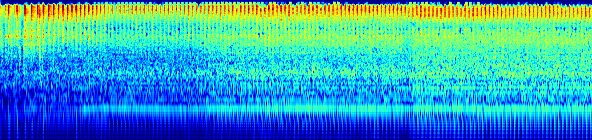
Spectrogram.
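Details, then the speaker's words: Nearly new Murray lawn mower small engine, given away over carburetor trouble, runs after service with the air filter back in place. It has run several minutes and is hot, with a steady, even drone and no stumbles or surging; it runs cleanly. "So, it's been running for several minutes, and the engine should be good and hot."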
